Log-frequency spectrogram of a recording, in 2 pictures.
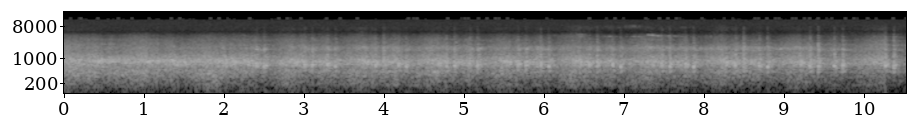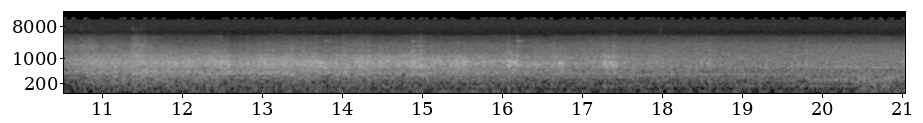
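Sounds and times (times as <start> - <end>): electric train passing: 0.0 - 21.0.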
